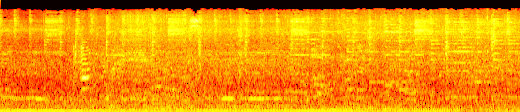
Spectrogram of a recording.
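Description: Steady low rumble of a car's engine and road noise heard from inside the cabin, with music playing over it.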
